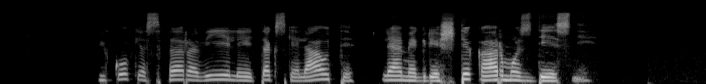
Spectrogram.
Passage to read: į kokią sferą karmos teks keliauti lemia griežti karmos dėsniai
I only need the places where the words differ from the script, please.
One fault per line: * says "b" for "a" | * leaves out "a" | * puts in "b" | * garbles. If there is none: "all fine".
* says "vėlei" for "karmos"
